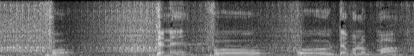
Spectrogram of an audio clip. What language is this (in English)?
Serer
